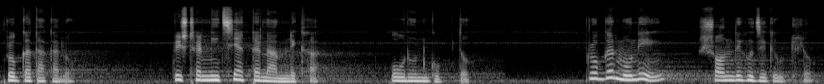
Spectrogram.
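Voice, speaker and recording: A woman narrates a suspense story dramatically, with deliberate phrasing and weighty pauses. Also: lowish voice, expressive, mellow. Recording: long hall-like reverb on voice.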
